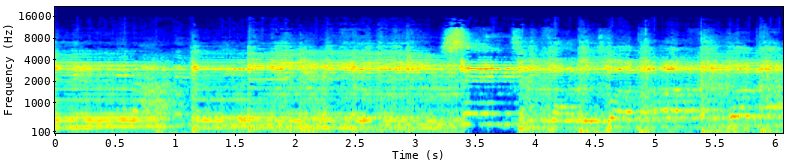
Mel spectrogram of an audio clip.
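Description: Live acoustic-electric guitar strummed in a steady rhythm with other instruments and a singing voice, the music breaking off briefly a little past the middle.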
